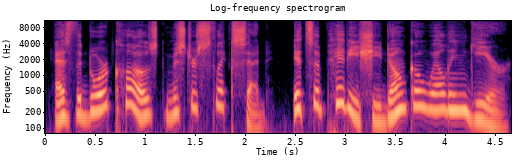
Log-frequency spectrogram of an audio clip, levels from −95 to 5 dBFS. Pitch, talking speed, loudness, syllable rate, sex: 190 Hz, 205 wpm, -17 LUFS, 4.2 syllables/s, male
